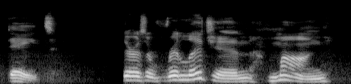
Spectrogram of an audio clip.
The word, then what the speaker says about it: Hmong: give you the date there is a religion Hmong h-m-o-n-g is a very unique religion where they usually are either Christian or are traditional version of that hom sorry guys Hmong and they have very many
